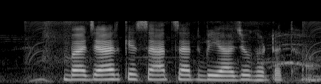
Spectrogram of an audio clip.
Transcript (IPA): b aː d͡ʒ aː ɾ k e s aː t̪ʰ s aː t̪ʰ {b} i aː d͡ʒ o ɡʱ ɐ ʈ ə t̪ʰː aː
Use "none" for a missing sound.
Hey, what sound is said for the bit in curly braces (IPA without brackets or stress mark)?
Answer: b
